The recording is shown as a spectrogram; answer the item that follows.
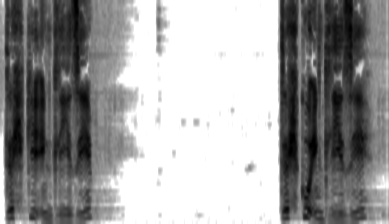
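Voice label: introductions do you speak english, arabic levantine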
